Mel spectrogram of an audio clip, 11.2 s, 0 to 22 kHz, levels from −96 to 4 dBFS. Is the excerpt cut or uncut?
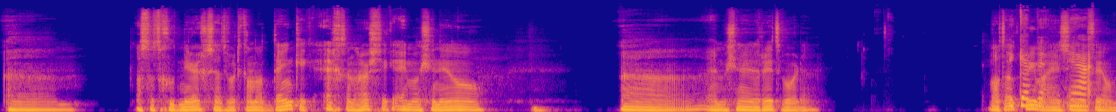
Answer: uncut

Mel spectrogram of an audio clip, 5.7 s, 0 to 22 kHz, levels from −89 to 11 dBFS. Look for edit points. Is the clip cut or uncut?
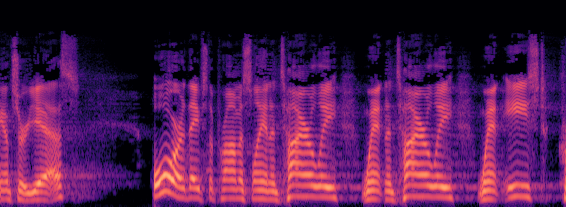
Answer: cut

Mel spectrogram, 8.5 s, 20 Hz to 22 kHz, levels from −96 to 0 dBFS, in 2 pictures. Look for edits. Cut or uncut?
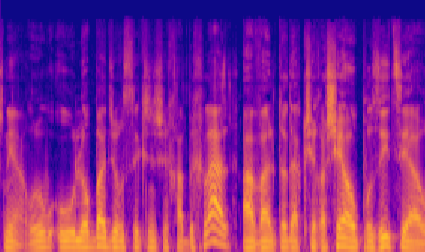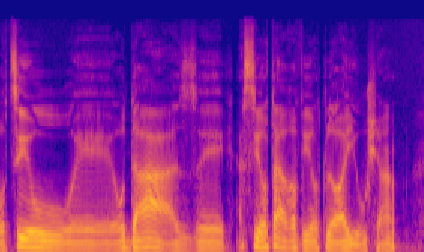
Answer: cut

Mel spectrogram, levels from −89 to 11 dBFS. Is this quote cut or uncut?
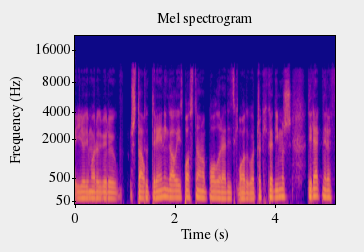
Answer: cut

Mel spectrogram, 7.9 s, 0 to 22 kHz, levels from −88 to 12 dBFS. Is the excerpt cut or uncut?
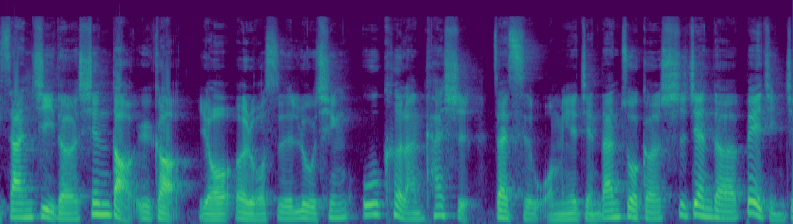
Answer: cut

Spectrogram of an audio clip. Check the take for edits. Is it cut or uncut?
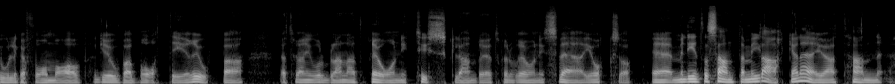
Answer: cut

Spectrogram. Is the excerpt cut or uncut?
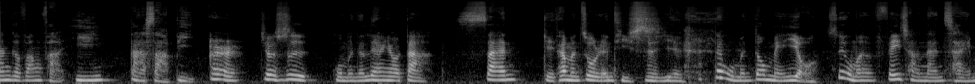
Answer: cut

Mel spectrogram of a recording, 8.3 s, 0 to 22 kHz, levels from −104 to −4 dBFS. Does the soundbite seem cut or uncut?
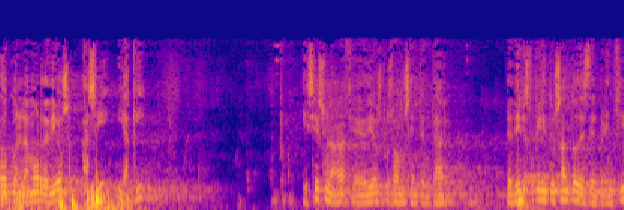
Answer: cut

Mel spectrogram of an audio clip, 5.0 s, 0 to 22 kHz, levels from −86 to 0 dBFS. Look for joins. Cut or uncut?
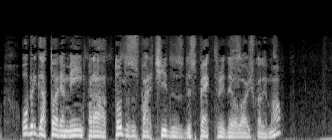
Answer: cut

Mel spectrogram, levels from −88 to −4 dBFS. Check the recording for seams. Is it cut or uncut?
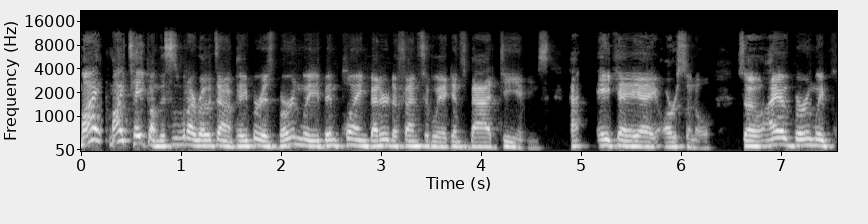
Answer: uncut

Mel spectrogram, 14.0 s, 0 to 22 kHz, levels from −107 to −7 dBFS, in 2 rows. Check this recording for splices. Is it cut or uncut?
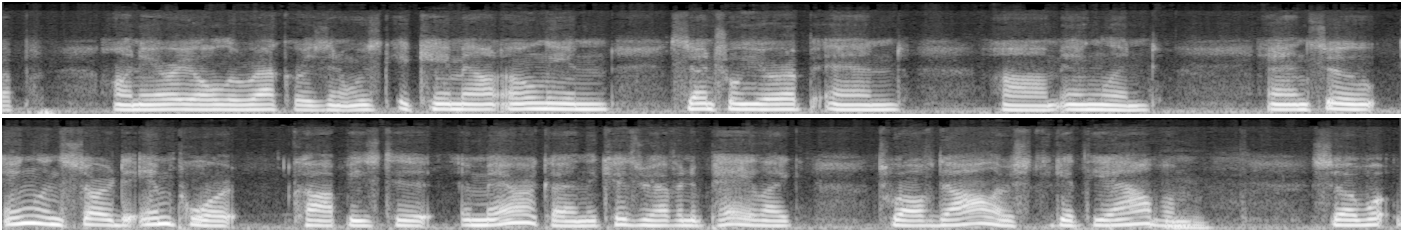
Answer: uncut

